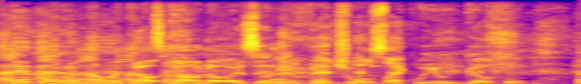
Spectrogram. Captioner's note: laughs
